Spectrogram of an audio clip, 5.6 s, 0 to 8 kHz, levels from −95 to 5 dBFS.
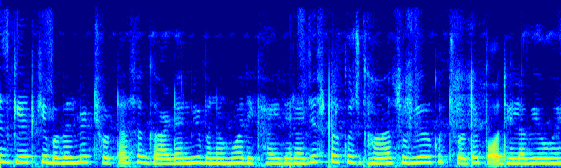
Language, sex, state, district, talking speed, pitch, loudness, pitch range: Hindi, female, Rajasthan, Churu, 290 wpm, 255 Hz, -33 LUFS, 235-280 Hz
